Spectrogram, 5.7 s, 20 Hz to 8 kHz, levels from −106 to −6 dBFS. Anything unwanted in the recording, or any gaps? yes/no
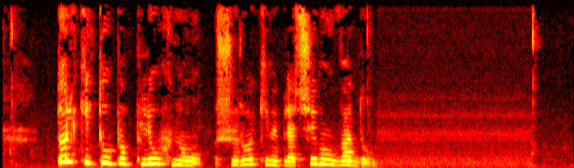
no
